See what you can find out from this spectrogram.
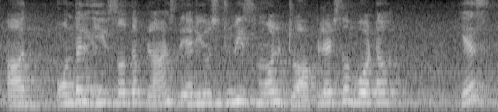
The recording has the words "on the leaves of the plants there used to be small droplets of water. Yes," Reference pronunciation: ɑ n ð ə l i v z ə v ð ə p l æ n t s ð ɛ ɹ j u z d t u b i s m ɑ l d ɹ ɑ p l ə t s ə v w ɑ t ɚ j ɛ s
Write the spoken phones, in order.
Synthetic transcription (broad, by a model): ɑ n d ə l i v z ə v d ə p l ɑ n t s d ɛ ɹ j u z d t u b i s m ɑ l d ɹ ɑ p l ə t s ə v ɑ t ɚ j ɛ s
